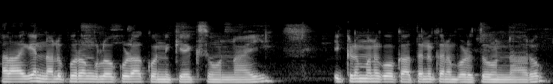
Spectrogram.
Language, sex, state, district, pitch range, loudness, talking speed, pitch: Telugu, male, Telangana, Hyderabad, 115-130 Hz, -15 LUFS, 140 wpm, 125 Hz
